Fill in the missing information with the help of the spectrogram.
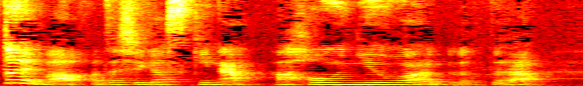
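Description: A Japanese woman who teaches English, giving a friendly and lively YouTube lesson. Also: on the high side, fairly quick, echoey room, recorded from a distance, slight background noise.

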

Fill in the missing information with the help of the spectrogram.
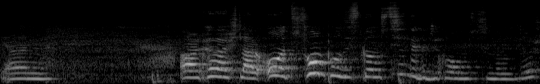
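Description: A high-pitched woman chats her way through a football video game, excitable and quick to squabble with the referee. A faint background hiss runs under her voice. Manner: excitable, exclaims and argues with the referee. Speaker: gameplay video host. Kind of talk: live football game commentary.

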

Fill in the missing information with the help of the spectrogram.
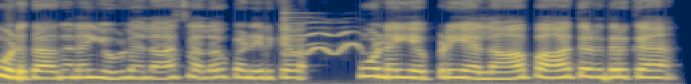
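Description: A woman's voice: on the high side, level tone, fairly quick, slight background noise, natural voice. Woman voicing a bossy scolding mother-in-law. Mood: wailing. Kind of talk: cartoon voice acting.

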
